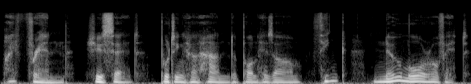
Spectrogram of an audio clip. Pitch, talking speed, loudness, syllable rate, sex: 105 Hz, 190 wpm, -18 LUFS, 4.2 syllables/s, male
